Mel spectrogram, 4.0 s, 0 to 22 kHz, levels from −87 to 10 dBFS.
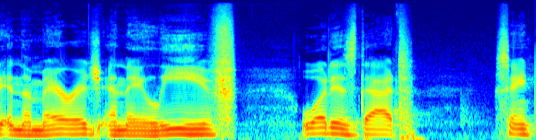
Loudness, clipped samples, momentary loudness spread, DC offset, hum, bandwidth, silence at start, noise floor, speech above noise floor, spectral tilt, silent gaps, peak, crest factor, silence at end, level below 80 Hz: -11 LUFS; under 0.1%; 12 LU; under 0.1%; none; 16.5 kHz; 0 s; -46 dBFS; 36 dB; -6.5 dB/octave; none; 0 dBFS; 12 dB; 0 s; -36 dBFS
